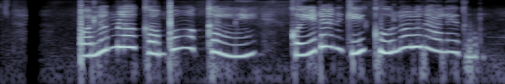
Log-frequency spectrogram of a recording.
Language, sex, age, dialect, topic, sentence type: Telugu, female, 18-24, Utterandhra, agriculture, statement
